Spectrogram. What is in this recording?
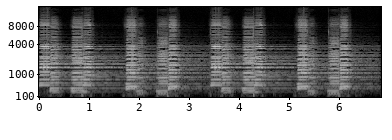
DuB HiM Jungle onedrop rasta Rasta reggae Reggae roots Roots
